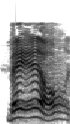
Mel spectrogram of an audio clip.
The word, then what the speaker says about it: Baal: Baal is the proper way to pronounce it.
